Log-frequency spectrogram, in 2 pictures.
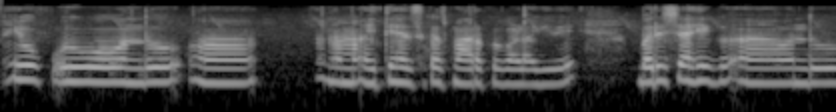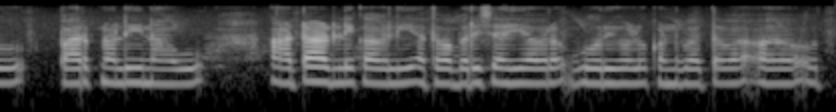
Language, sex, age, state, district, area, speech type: Kannada, female, 18-30, Karnataka, Bidar, rural, spontaneous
